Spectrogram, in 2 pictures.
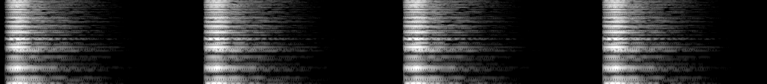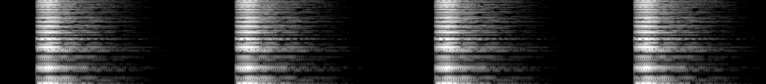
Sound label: science fiction alarm warning buzz harsh dry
